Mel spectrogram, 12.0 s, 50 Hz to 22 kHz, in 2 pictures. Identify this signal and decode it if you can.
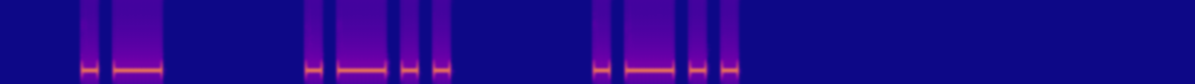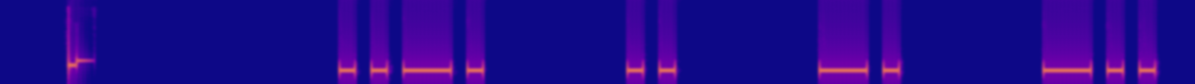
Morse code, heard as a keyed tone, about 15 wpm, spaced as for 9 wpm, 700 Hz. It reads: ALL FIND
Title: 3x Character Spacing - Top 100 Words - 15wpm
